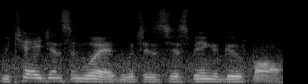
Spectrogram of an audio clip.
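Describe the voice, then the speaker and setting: A man's voice, showing ordinary pitch variation, comes through light background noise. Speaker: interviewee. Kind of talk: interview answer. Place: garden.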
